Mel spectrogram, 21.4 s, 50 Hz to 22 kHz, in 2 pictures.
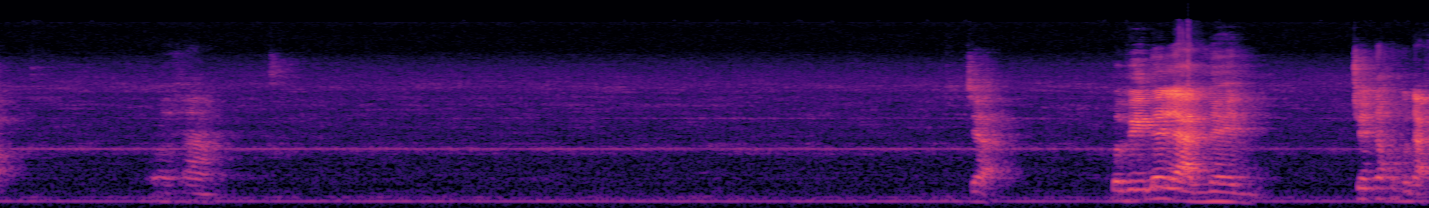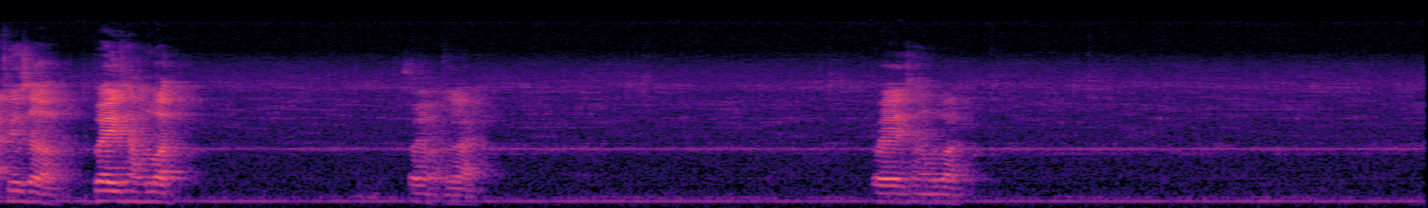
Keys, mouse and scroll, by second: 0.2 space, 11.2 click, 14.0 ctrl+z, 15.3 click, 15.5 click, 16.8 click, 18.8 click.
